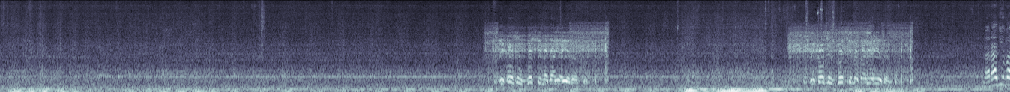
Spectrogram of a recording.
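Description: A fire engine idles with a steady low rumble.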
